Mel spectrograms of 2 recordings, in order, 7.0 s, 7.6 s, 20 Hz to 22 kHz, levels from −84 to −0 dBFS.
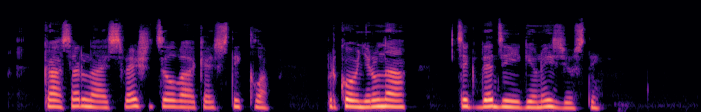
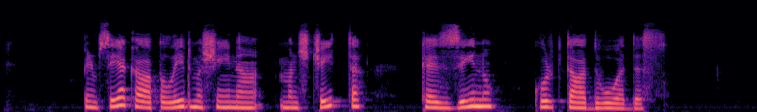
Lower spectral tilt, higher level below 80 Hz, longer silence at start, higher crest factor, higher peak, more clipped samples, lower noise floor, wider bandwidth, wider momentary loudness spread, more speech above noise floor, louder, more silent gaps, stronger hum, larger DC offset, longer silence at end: about the same, -5.5 dB/octave vs -6 dB/octave; second, -72 dBFS vs -66 dBFS; second, 0.45 s vs 0.85 s; about the same, 18 dB vs 16 dB; first, -4 dBFS vs -10 dBFS; neither; about the same, -73 dBFS vs -74 dBFS; about the same, 9.6 kHz vs 9.2 kHz; first, 15 LU vs 10 LU; first, 53 dB vs 49 dB; first, -21 LUFS vs -26 LUFS; neither; neither; neither; about the same, 1 s vs 0.95 s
